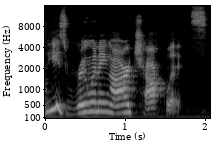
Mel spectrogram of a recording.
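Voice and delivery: usual speaking voice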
